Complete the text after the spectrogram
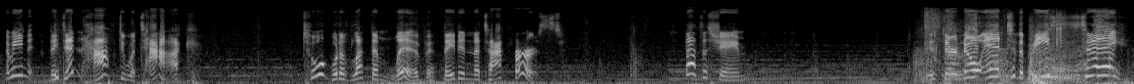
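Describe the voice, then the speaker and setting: A woman's voice: sits high, sing-song, a little slow, long pauses, pushed and bright. A woman giving reactive gameplay commentary on a roleplay, full of exclamations and rhetorical questions. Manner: exclaims, asks rhetorical questions, speaks for the character. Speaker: gamer narrating a roleplay playthrough. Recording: game music behind the voice. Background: video game music and sounds.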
